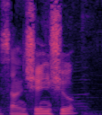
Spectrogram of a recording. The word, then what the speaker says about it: Sanxenxo: A ver, Javois, Sanxenxo, si lo digo mal, dímelo, porque un andaluz diciendo Sanxenxo siempre es complicado. – Todo en orden.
